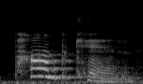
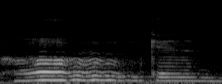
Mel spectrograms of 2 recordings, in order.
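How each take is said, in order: First: It is said in a plain, normal voice. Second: It is said in a spooky ghost voice.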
